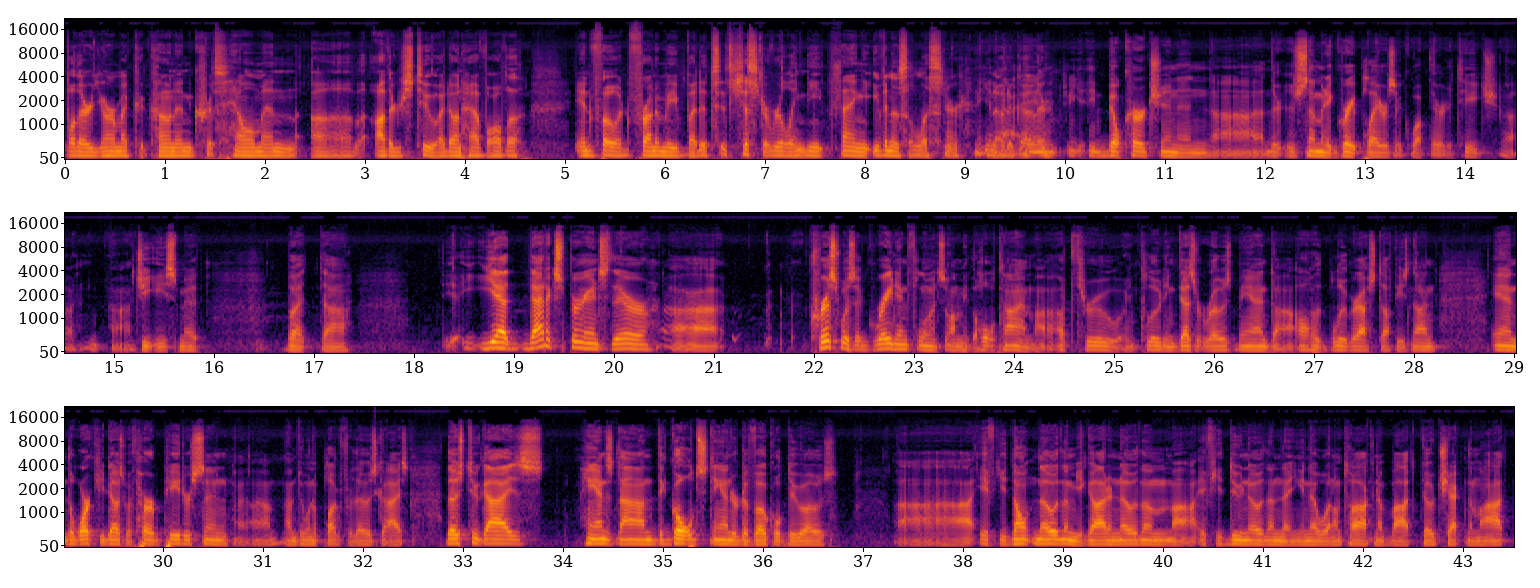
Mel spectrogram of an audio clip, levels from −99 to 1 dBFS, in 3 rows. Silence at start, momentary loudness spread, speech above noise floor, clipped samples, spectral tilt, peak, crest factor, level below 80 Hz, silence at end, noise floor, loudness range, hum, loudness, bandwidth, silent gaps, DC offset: 0 s; 14 LU; 35 dB; under 0.1%; -4.5 dB/octave; -4 dBFS; 24 dB; -48 dBFS; 0.1 s; -63 dBFS; 7 LU; none; -28 LUFS; over 20 kHz; none; under 0.1%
